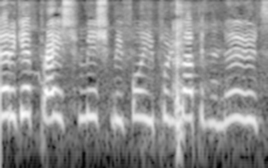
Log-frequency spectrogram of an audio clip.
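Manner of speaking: put-on mother voice, very high-pitched. Quoting what Sue told them last week: Sue impression. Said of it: "really good impression of my mum".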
